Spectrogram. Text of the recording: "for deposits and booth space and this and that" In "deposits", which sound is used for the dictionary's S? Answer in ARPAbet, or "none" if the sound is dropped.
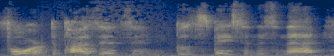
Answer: S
